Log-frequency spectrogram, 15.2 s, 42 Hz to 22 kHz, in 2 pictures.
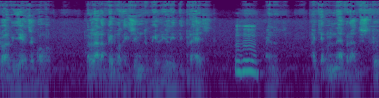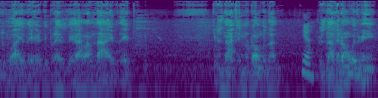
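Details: Tracheoesophageal speech with a voice prosthesis in a man 14 years after total laryngectomy.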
